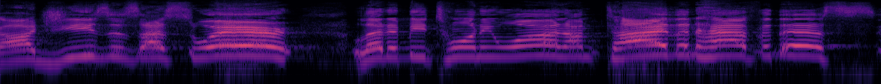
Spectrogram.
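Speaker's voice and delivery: high, loud gambler's plea; frantic bargaining, high and loud; mock desperate prayer. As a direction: shout a hammed-up bargain with Jesus. Mock desperate prayer at blackjack table.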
